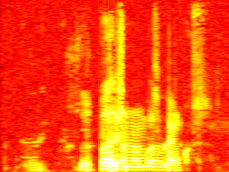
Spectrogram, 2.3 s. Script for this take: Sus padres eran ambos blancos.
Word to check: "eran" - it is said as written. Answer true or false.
false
